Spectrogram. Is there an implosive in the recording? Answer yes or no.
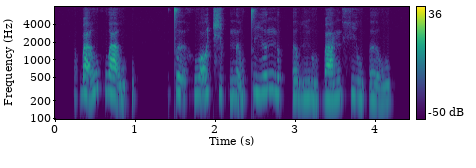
yes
